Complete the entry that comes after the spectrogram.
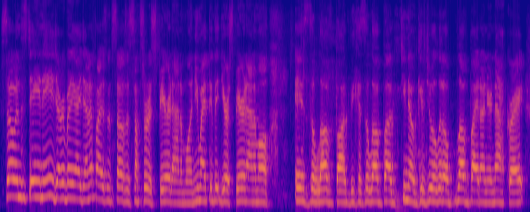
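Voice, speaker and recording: A woman's voice: fairly low pitch, fairly even intonation, a little fast. A woman co-hosting a podcast in casual, bantering chat, joking and salty-tongued. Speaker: podcast co-host.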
